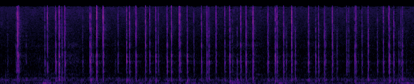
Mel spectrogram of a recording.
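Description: Long red-painted nails scratch and tap along the paper label of a medium, hollow, partly filled plastic bottle of contact lens solution. Quick, dry clicks with almost no ring land in an irregular stream, with soft scratching between them over a low, muffled body.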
